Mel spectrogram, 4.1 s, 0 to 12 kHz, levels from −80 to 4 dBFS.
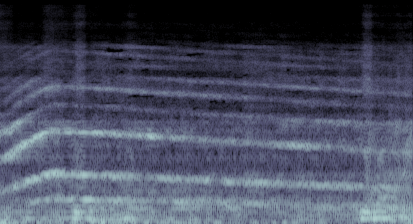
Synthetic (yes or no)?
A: yes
